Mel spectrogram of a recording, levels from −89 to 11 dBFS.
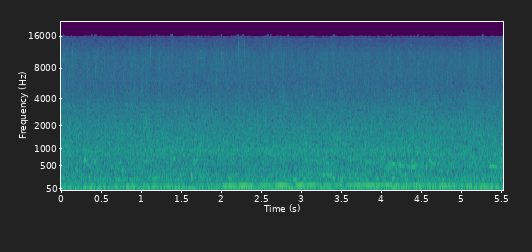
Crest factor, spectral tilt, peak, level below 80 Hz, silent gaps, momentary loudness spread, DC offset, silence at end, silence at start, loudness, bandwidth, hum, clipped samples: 12 dB; -4 dB/octave; -10 dBFS; -30 dBFS; none; 2 LU; under 0.1%; 0 s; 0 s; -24 LUFS; 17 kHz; none; under 0.1%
